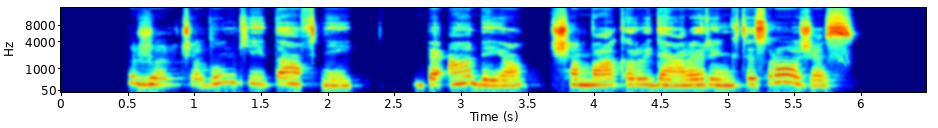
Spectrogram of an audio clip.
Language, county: Lithuanian, Kaunas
